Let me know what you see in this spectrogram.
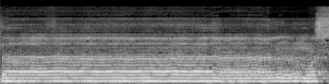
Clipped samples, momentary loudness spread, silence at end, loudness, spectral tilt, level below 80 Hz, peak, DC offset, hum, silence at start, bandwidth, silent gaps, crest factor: under 0.1%; 2 LU; 0 s; -9 LUFS; -6 dB/octave; -46 dBFS; 0 dBFS; 0.9%; none; 0 s; 15.5 kHz; none; 8 dB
